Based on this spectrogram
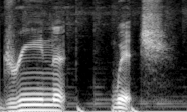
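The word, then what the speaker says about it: Greenwich: It's pronounced green witch.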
